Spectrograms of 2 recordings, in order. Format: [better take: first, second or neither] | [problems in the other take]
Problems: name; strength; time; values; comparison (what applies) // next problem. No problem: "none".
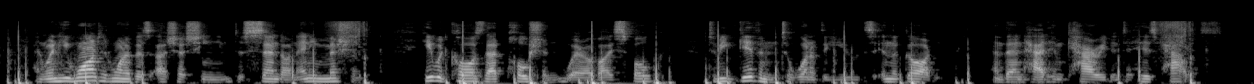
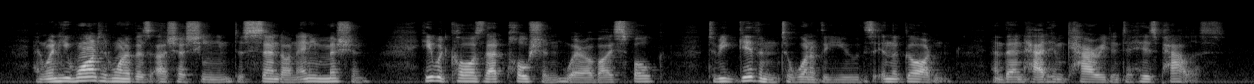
second | noise reduction (classical method spectral subtraction)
